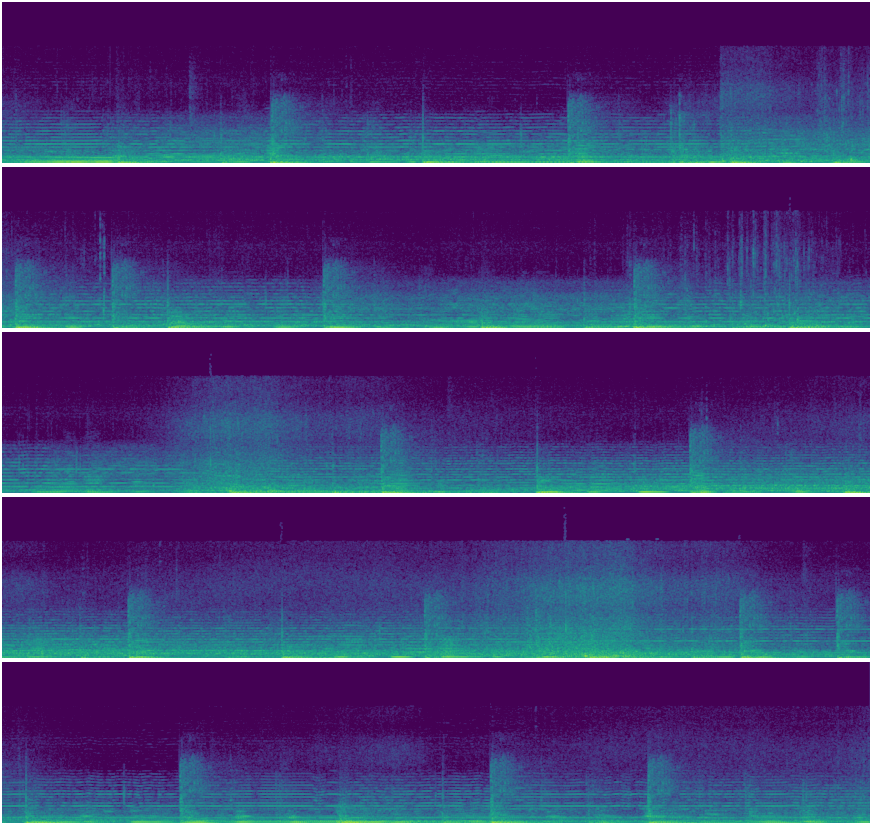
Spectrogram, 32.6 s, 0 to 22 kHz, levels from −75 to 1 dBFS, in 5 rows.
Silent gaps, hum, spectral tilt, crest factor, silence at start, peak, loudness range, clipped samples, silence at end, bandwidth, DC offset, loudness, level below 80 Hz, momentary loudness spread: none; none; -5.5 dB/octave; 18 dB; 0 s; -6 dBFS; 3 LU; under 0.1%; 0 s; 16.5 kHz; under 0.1%; -23 LUFS; -40 dBFS; 6 LU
